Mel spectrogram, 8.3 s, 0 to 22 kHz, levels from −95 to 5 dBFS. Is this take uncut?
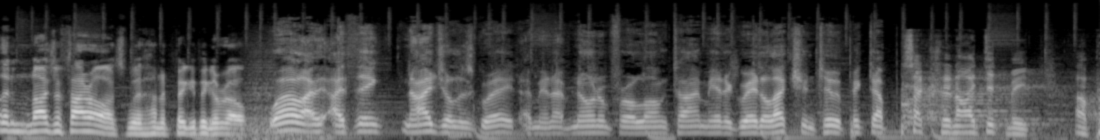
no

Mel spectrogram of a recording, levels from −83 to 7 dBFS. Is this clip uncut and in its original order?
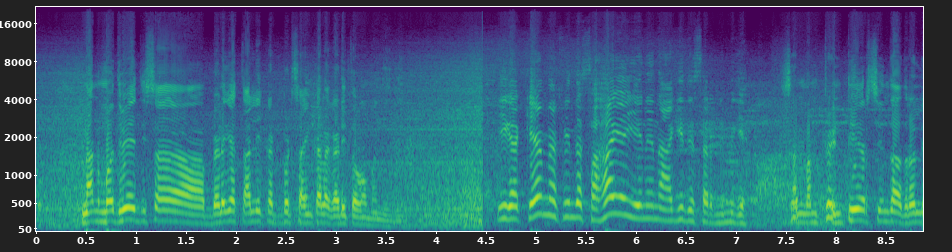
no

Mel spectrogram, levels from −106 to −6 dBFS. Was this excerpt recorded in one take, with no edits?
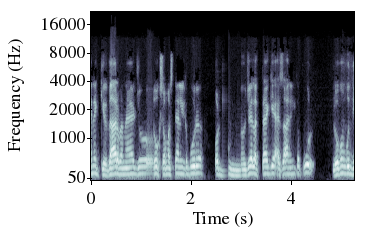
yes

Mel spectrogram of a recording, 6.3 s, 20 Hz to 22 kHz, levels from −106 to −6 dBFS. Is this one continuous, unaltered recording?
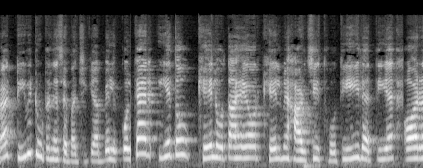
yes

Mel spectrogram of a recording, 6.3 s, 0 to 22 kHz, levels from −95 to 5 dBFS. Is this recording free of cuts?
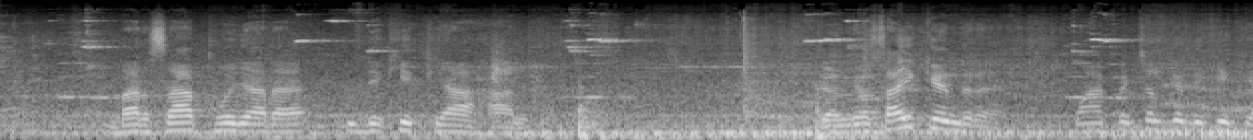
yes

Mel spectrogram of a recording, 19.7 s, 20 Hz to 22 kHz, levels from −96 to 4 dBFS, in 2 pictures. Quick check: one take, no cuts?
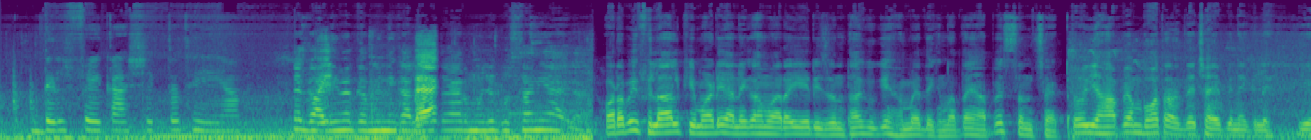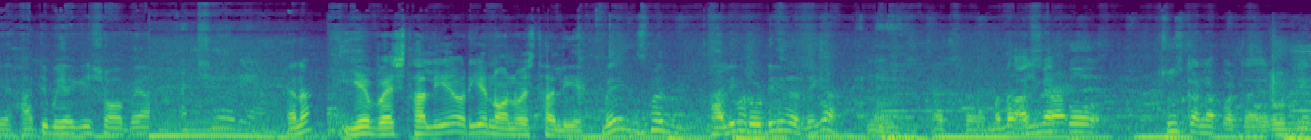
no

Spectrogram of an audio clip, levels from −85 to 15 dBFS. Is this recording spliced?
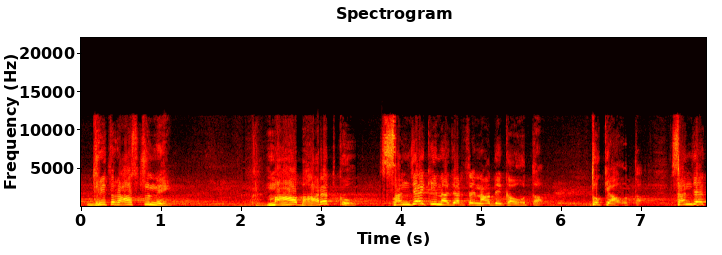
no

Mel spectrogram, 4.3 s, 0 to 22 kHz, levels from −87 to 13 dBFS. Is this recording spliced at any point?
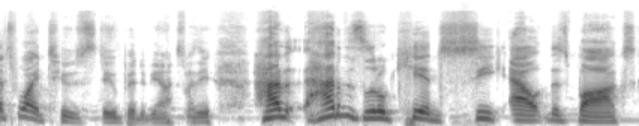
no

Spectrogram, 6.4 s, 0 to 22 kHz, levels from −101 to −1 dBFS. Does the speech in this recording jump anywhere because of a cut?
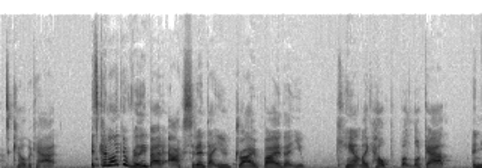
yes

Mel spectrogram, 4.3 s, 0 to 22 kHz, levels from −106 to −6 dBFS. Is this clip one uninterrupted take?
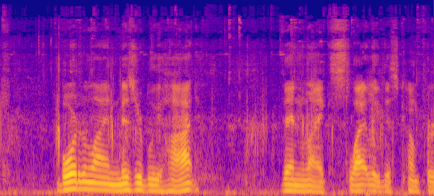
yes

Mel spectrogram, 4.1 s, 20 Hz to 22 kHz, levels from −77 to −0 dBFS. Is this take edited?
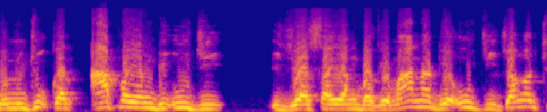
no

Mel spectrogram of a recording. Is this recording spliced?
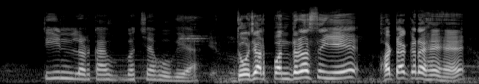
yes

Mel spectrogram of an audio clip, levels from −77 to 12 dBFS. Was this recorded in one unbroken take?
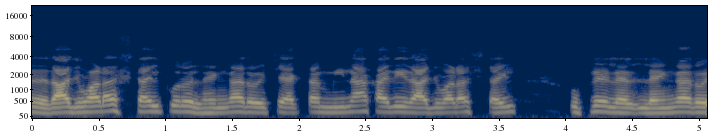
yes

